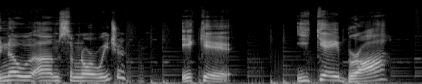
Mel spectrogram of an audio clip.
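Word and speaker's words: ikke bra: Your first pronunciation uh was pretty good. E bra.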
